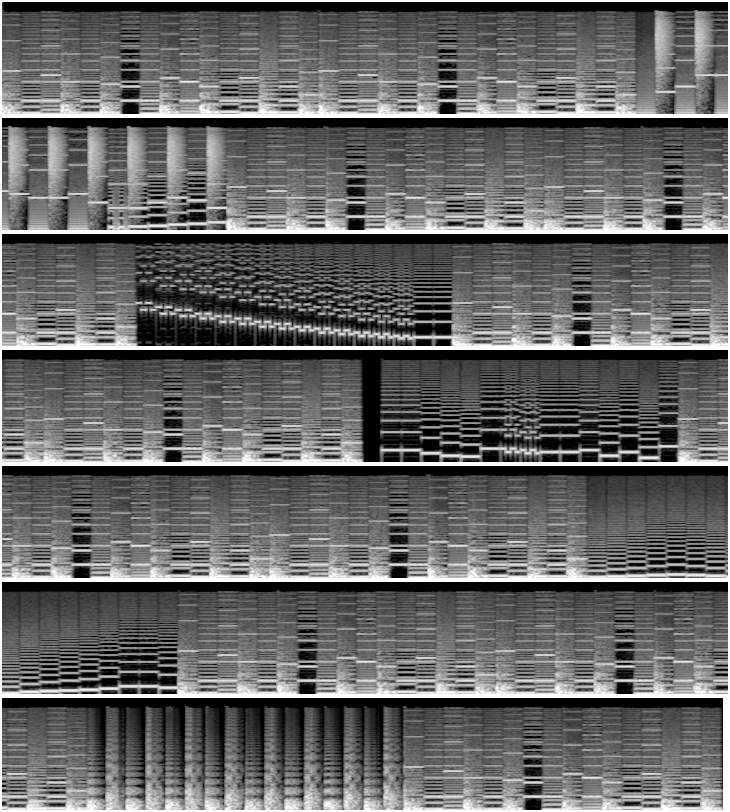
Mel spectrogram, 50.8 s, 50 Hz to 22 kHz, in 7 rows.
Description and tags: Pixel Song #3
free, Pixel, Happy, music, loop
